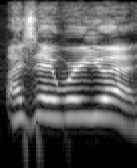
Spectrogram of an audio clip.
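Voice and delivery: high loud urgent demand; loud high urgent phone call to Isaiah. Retold or imitated. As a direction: call him in a panic. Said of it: "She, she said".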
